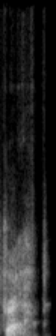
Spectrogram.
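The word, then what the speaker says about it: draught: That is spelled drought. It's pronounced draft is you're dealing with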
